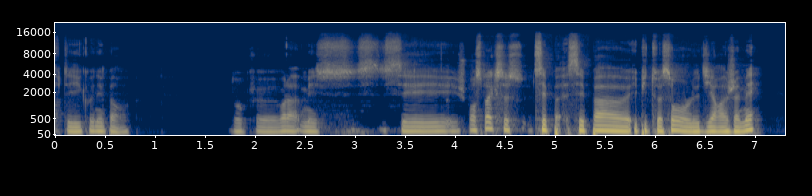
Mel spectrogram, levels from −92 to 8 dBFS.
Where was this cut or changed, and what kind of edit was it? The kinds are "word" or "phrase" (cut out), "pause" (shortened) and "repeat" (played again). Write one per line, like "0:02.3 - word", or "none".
0:04.8 - word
